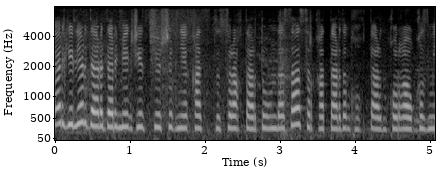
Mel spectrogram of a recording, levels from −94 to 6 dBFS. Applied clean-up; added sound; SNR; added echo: none; none; none; none.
